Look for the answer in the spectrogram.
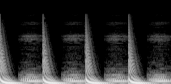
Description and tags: Reversed hardstyle bass. 1 of 4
